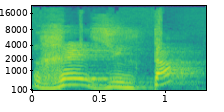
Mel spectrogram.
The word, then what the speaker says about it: résultat: Alors j'ai dit résultat. Pourquoi on a prononcé résultat? Oui, parce que la lettre S est placée entre la voyelle E et la voyelle U.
